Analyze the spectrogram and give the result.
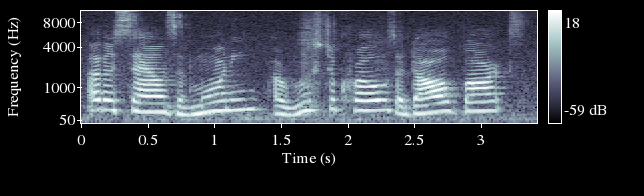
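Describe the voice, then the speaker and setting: A woman with a fairly high voice narrates a play. She reads the scripted stage directions between the characters' lines. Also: measured pace, fairly bright tone.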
